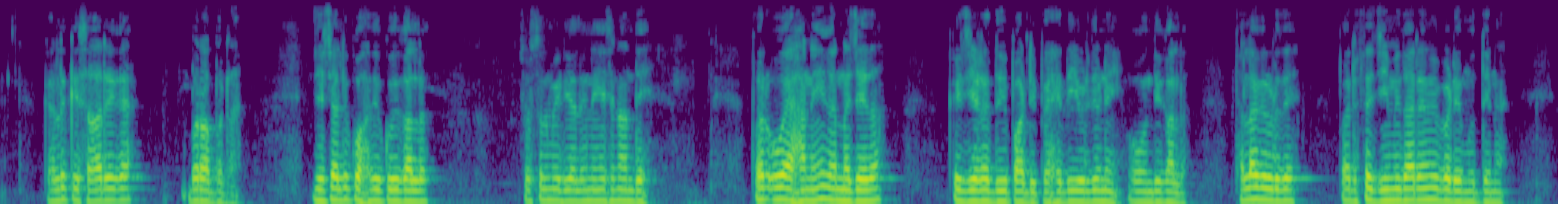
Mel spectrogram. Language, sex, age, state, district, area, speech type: Dogri, male, 45-60, Jammu and Kashmir, Jammu, rural, spontaneous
